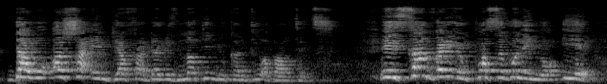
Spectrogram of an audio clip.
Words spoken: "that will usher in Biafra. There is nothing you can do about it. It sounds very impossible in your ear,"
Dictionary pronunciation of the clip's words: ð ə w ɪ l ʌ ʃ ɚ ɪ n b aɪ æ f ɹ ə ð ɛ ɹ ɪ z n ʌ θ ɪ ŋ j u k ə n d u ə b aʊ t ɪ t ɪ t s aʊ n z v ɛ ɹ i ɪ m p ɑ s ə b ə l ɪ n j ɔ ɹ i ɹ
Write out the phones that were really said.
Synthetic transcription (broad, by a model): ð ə w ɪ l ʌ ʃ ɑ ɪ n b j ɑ f ɹ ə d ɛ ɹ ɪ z n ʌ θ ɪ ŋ j u k ə n d u ə b aʊ t ɪ t ɪ t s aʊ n v ɛ ɹ i ɪ m p ɑ s ə b ə l ɪ n j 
